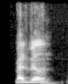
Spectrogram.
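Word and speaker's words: Madvillain: Um, yeah, probably Mad Villian or like I love Mad, wait, Mad Villian? – Yeah, that's what I said, right? Mad Villian? Mad Villain?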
